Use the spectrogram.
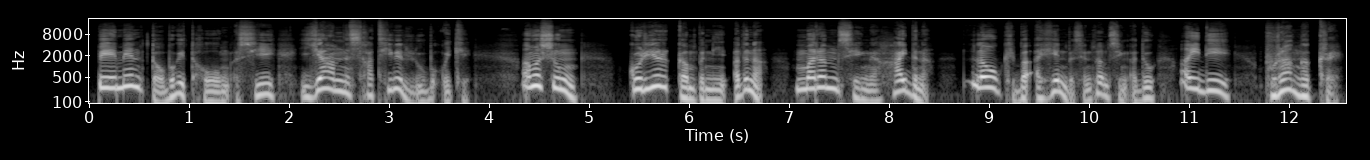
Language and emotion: Manipuri, disgusted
